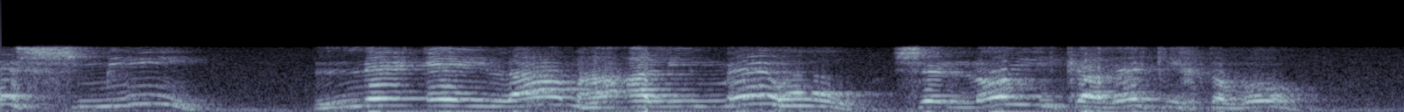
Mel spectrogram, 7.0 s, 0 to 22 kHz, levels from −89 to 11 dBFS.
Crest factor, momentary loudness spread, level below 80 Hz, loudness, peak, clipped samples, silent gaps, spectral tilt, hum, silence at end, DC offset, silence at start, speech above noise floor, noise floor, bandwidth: 18 dB; 12 LU; -42 dBFS; -18 LUFS; 0 dBFS; under 0.1%; none; -3 dB/octave; none; 0.4 s; under 0.1%; 0 s; 27 dB; -44 dBFS; 4.1 kHz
